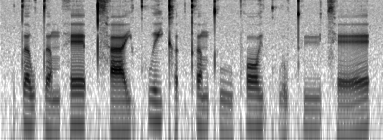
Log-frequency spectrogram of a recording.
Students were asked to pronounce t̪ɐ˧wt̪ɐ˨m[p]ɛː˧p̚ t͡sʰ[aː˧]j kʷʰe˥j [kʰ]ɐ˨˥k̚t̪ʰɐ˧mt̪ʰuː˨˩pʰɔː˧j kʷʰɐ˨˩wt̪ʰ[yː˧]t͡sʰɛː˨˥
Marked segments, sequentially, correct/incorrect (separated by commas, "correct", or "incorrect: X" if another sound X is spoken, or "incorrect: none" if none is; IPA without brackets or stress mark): incorrect: h, incorrect: aː˨˧, correct, correct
